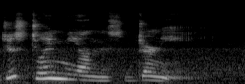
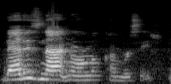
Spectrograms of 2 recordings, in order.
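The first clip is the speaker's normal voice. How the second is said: appalled; 7 dB louder than usual. Real, not acted. Appalled comment.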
